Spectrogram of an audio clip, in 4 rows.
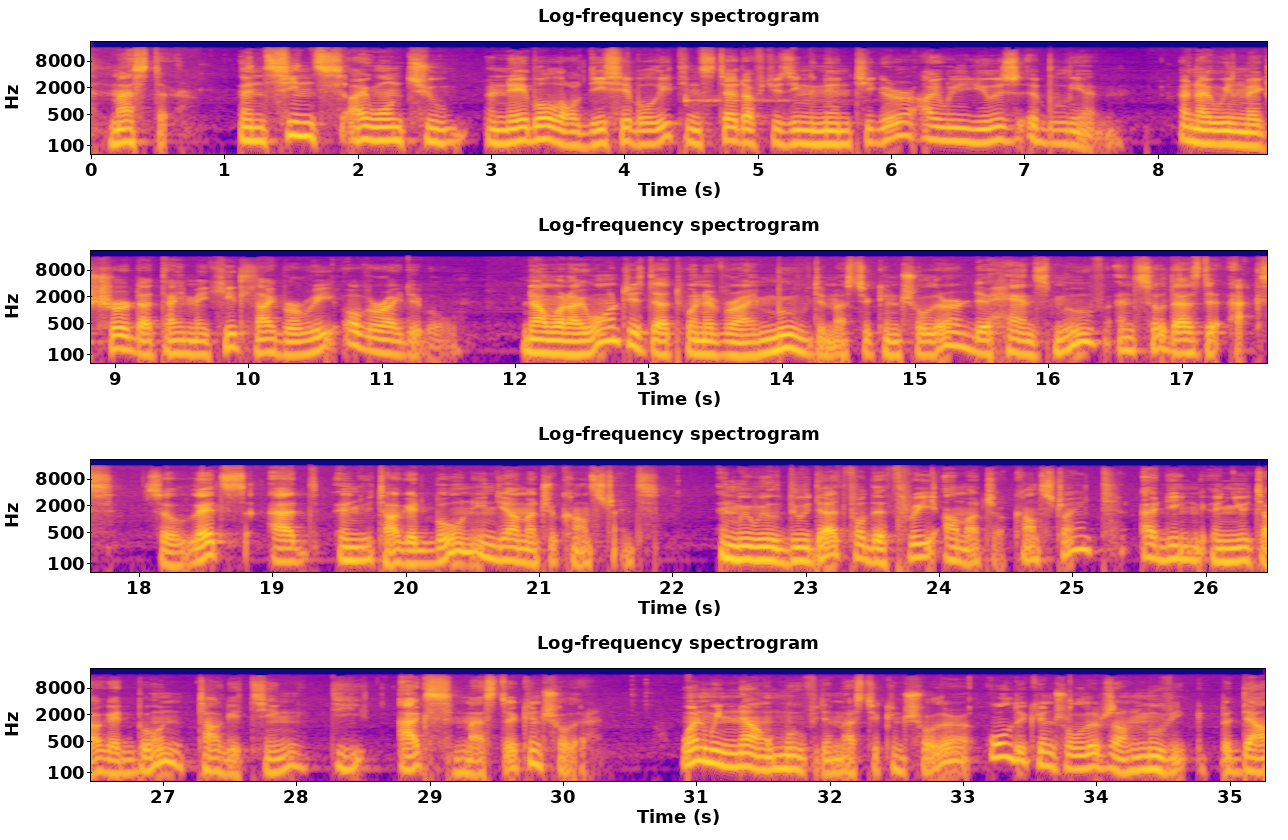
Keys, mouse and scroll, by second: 12.0 shift+middle click, 12.6 click, 13.2 g, 13.9 right click, 14.6 click, 15.1 g, 15.7 right click, 16.5 click, 17.0 click, 17.4 g, 18.1 right click, 19.8 click, 20.1 click, 21.6 click, 22.3 click, 22.7 click, 23.9 click, 27.0 ctrl+c, 27.9 click, 28.5 click, 28.8 click, 29.3 ctrl+v, 29.6 click, 29.8 click, 30.2 click, 30.5 click, 31.1 ctrl+v, 32.7 click, 33.3 g.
